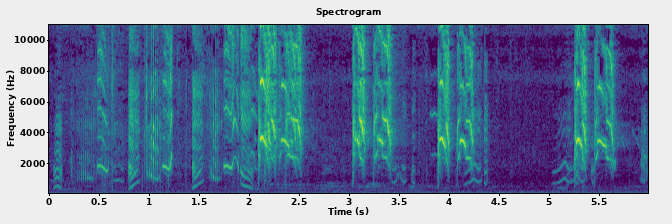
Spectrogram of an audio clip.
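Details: Parrot chirping with a mix of quick rising and falling whistled notes and short harsh squawks, uneven spacing, fairly busy throughout.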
